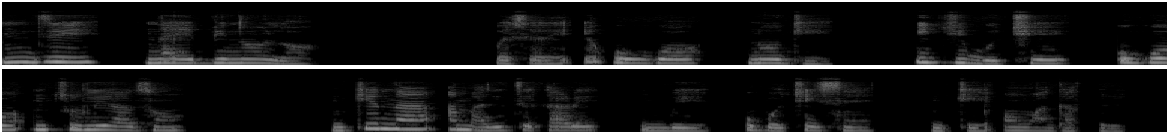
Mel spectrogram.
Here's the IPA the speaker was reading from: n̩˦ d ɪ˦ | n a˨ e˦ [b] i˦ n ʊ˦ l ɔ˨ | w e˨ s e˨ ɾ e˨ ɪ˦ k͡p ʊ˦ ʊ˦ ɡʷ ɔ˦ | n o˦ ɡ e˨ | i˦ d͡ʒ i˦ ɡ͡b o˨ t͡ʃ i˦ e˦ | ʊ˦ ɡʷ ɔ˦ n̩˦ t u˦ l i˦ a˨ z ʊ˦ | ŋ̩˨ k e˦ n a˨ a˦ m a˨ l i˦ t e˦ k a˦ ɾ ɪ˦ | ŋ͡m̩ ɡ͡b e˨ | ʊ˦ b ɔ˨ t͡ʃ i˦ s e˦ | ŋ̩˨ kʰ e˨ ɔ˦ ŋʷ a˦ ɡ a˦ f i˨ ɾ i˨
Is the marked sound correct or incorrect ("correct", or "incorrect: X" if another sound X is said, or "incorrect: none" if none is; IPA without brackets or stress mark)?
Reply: correct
